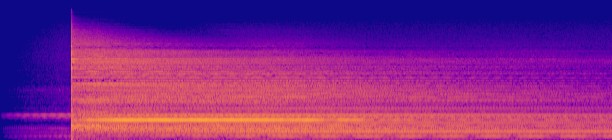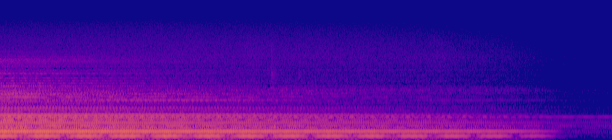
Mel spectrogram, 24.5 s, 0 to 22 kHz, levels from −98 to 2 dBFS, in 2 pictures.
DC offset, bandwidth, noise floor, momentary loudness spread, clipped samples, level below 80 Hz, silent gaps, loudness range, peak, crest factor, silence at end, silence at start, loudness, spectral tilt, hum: under 0.1%; 10.5 kHz; -74 dBFS; 23 LU; under 0.1%; -62 dBFS; none; 23 LU; -2 dBFS; 26 dB; 3 s; 1.2 s; -25 LUFS; -4.5 dB/octave; none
